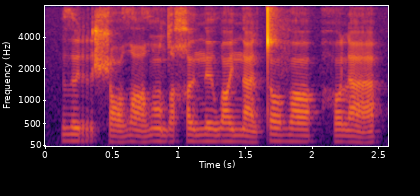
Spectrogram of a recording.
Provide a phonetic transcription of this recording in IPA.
ð ɯ˦ r ʃ ɔ˨˩˦ ðˤ a˨˩˦ ðˤ ũ˦ dˤ ʊ˦ χ ɯ˦ n̪ ɘ˦ w ɒ˦ ɪ̯ n̪ a˨˩˦ l t ɔ˦ v ɒ˦ | h ɔ˦ l a˨˩˦

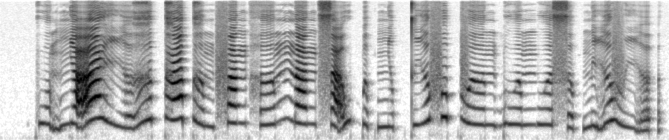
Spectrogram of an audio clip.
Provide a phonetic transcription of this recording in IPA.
k w o̰˧˨ n ɲ a̰ː˧˥ ɣ i˧˩ ə̯ ɣ ə˦˥ t̚ ɣ a˦˥ t̚ ɣ ə˨˩ m f a˧ ŋ h əː˨˦ m n a˧ ŋ s a̰˧˥ w ɓ ə˨˩ p̚ ɲ ə˨˩ p̚ t̪ i˨˦ ə̯ f ə˦˥ p̚ v əː˧ n ɓ u˧ ə̯ m u˧ ə̯ s ə˨˩ p̚ n ḭ˧˥ ə̯ v ḭ˧˨ ə̯ ʔ

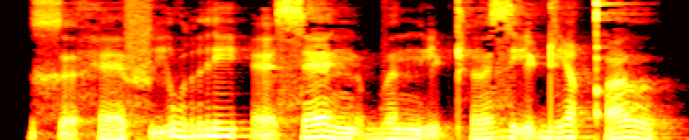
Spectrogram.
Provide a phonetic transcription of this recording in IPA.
x ə̰˨˥ h ɛ˨˩˦ f ḭ˧˥˧ w r i˥ ʔ ɛ̰˧ s ɛ˧˥˧ ŋ ə̰˧ b ə˧ n̪ ḭ˨˥ ʈʰ ə˨˥ z ḭ˥ ɖ i˧˥˧ qʼ ʊ˧˥˧

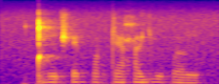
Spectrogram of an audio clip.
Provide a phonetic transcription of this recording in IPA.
ɡ͡ǃ ʌ ŋ t͡ʃʼ ɛ b p ɒ ɡ t æ ħ ɜ j i ŋ p ʌ ŋ

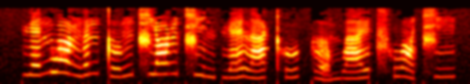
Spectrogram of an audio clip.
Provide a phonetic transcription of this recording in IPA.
p ɥ ɛ˧˥ n w ɑ˥˩ ŋ ə˥ n t̪ ʊ˧˥ ŋ t͡ɕ j ɑ˥ ŋ t͡ɕ i˥˩ n p ɥ ɛ˧˥ l ä˧˥ kʰ u˧˥ k ɤ̰˨˩ m w a˧˥ ɪ̯ t͡sʰ w ɔ˥˩ t͡ɕ i˥

